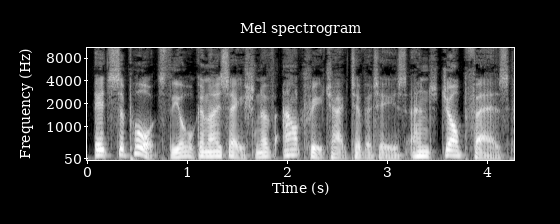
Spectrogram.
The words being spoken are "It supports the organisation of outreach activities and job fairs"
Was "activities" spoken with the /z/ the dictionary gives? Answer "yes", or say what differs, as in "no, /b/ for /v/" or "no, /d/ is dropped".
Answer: yes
